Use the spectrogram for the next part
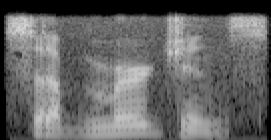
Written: submergence

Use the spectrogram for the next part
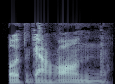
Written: haute garonne

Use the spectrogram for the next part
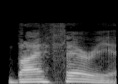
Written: bifariously

